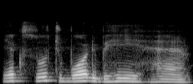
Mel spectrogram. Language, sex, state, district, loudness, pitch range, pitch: Hindi, male, Jharkhand, Palamu, -19 LUFS, 125-155 Hz, 145 Hz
